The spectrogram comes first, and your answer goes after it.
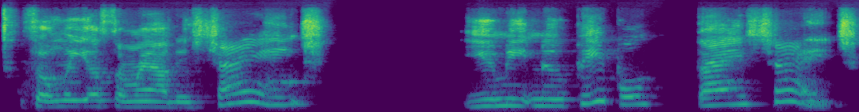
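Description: Speaking at a fairly slow pace, a woman uses an animated tone and very wide pitch swings in a dry, close sound with no echo. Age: 30s. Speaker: podcast guest. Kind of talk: casual chat.

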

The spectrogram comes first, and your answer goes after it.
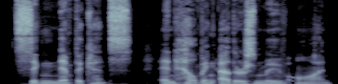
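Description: A woman speaks with a Texas accent at a very deep, low pitch. The recording is very clean with a silent background and a dry, close sound with no echo. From US Texas. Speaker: podcast host. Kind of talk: scripted-style monologue, personal story.

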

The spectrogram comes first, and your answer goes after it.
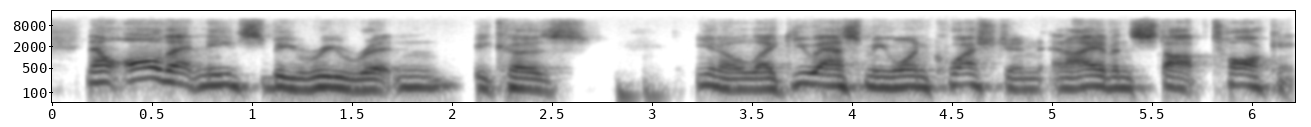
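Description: A plain, everyday voice with an American accent, at a moderate pace and with ordinary pitch variation. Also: man. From Central Florida. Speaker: book publishing entrepreneur. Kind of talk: casual interview chat.

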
